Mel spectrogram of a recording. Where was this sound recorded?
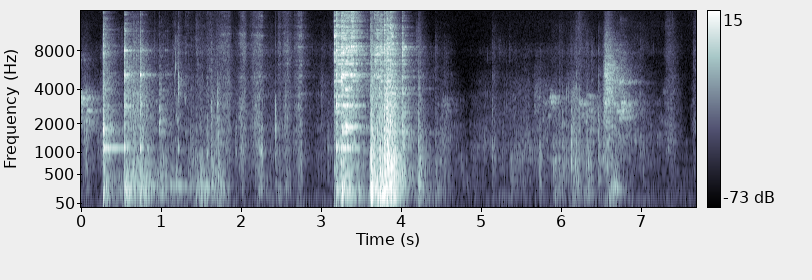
in a kitchen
